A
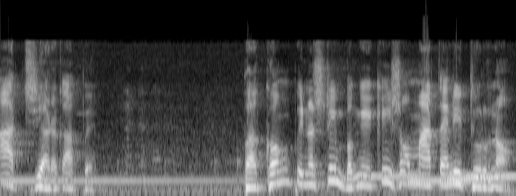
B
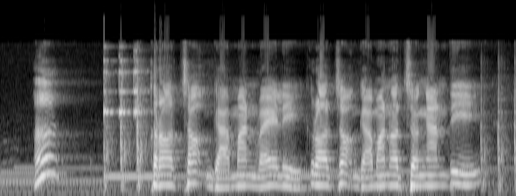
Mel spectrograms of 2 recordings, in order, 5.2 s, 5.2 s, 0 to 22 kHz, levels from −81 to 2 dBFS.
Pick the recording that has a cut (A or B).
B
